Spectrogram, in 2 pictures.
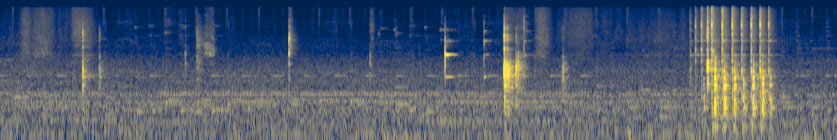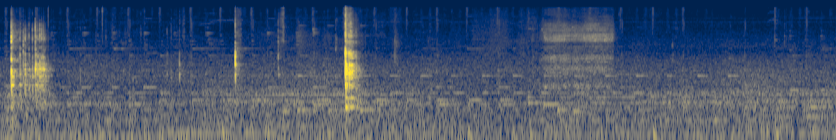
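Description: Small ceramic bowls clinking and knocking against a wooden table and a mixing bowl as baking ingredients are tipped in: a scattering of separate knocks, with a quick rattle about halfway through and a short hiss near the end, over background music.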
